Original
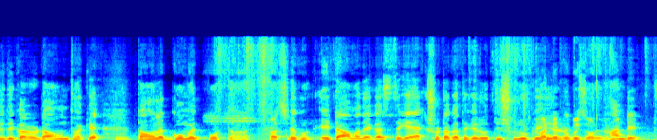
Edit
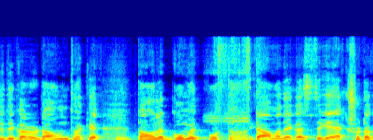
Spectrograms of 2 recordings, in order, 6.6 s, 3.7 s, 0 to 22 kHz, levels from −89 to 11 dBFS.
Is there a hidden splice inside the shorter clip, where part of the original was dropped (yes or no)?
yes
